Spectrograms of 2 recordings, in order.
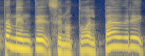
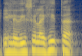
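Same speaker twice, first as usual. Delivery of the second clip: ordinary talk, nothing marked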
